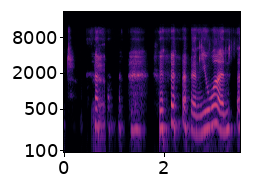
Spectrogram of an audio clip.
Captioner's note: laughs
